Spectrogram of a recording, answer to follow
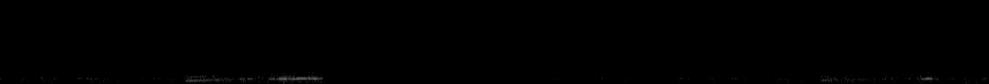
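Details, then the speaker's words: Dog snoring loudly in the background: two low, rumbling snores about six seconds apart over a steady electrical hum, from a dog tired after a long run chasing a snowmobile. "Can you hear Roxy snoring in the background? It's pretty loud. She went for a big long run today, chasing the skidoo, so she's probably a little bit tired out."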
